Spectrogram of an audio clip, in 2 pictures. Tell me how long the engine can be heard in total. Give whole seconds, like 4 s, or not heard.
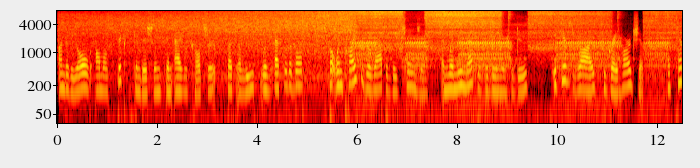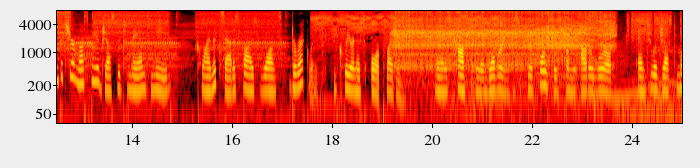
6 s.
